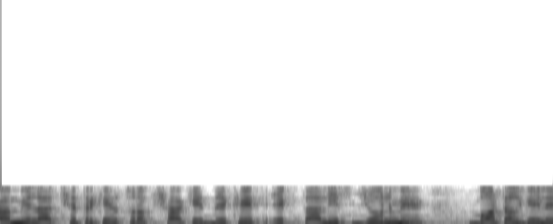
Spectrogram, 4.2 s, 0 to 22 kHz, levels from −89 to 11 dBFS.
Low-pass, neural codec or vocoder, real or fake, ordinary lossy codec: 3.6 kHz; codec, 16 kHz, 4 kbps, X-Codec, HuBERT features, trained on LibriSpeech; fake; none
